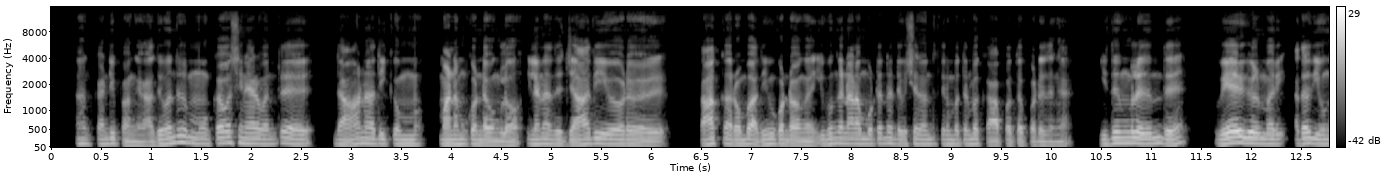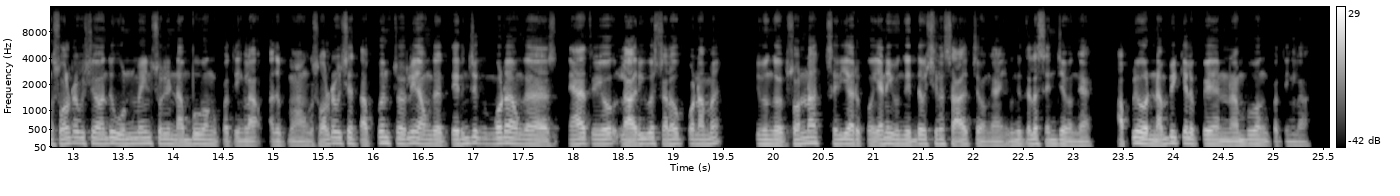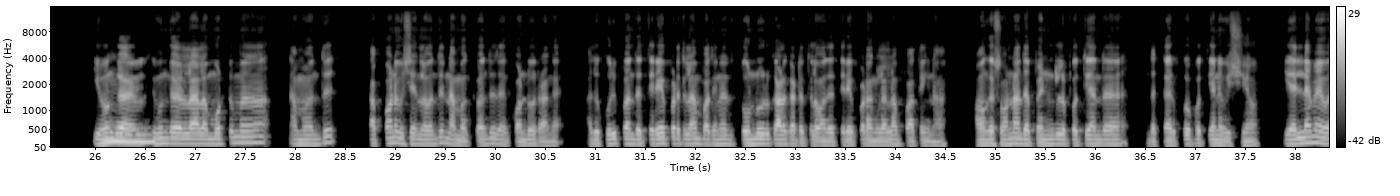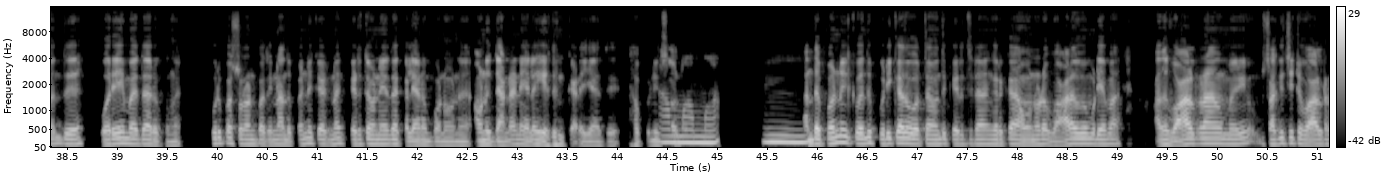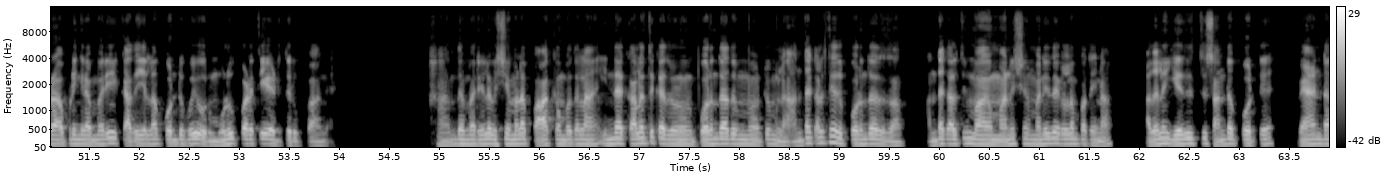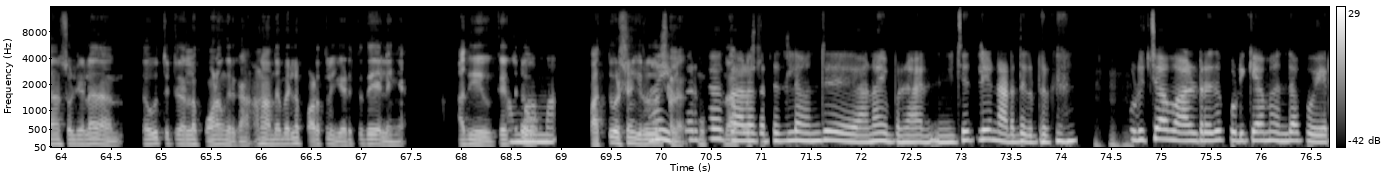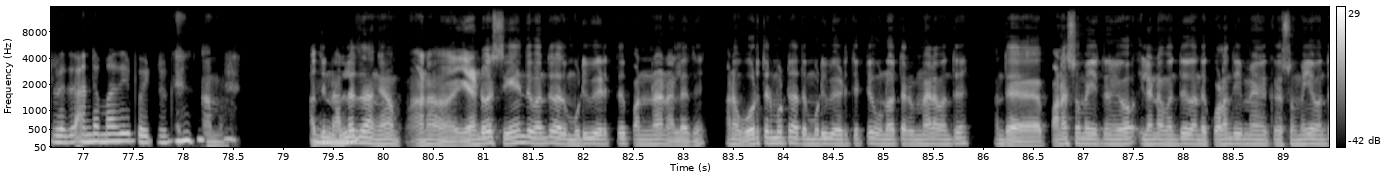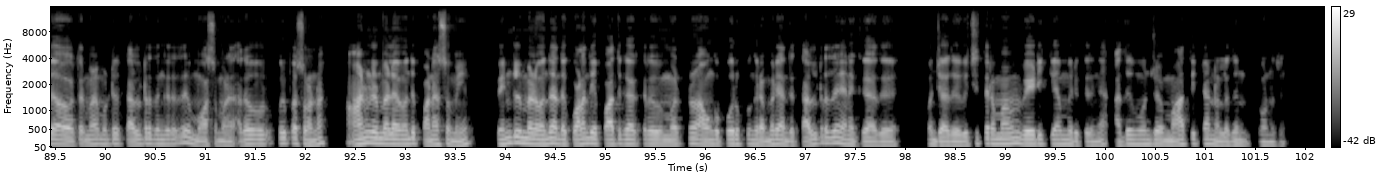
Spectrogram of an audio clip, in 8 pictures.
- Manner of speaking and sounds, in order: drawn out: "ஜாதியோட"; "இவங்களிருந்து" said as "இதுங்களிருந்து"; "பத்தின" said as "பத்தியான"; laughing while speaking: "எதுவும் கிடையாது"; "வாழ்றாள்" said as "வாழ்றா"; "வாழ்றாள்" said as "வாழ்றா"; laugh; chuckle; other background noise; chuckle; "மேலே" said as "மே"
- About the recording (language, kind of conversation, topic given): Tamil, podcast, பிரதிநிதித்துவம் ஊடகங்களில் சரியாக காணப்படுகிறதா?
